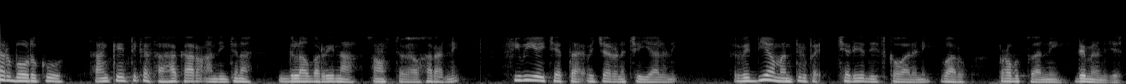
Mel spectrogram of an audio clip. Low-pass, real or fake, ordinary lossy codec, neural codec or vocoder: 3.6 kHz; fake; none; codec, 16 kHz, 1 kbps, X-Codec, WavLM features, trained on Multilingual LibriSpeech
